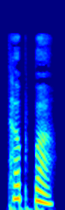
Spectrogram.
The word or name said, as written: ಠಪ್ಪ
